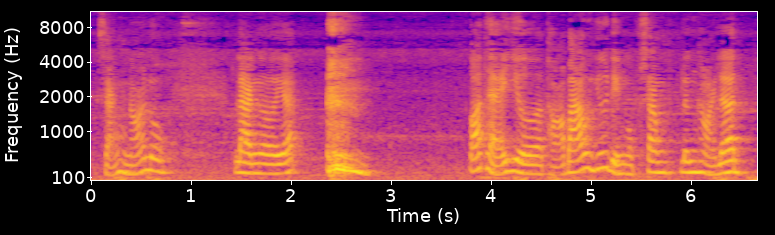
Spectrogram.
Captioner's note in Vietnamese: hắng giọng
